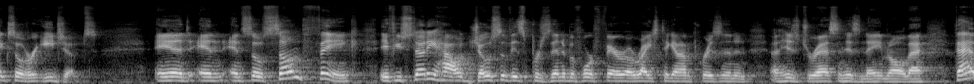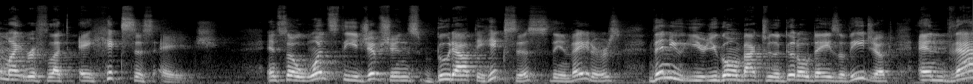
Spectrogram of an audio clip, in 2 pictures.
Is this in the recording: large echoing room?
yes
